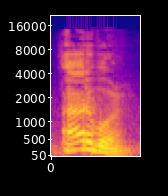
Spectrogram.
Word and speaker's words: árbol: árbol. 액센트 있는 쪽에다가 액센트를 주고 읽습니다. 자, 이건 무슨 뜻인지 저희는 몰라요.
